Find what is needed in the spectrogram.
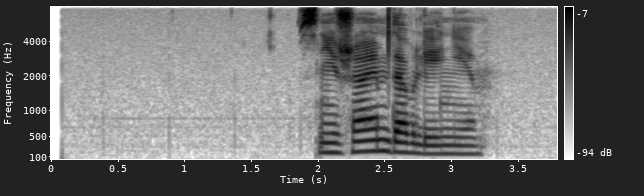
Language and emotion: Russian, neutral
